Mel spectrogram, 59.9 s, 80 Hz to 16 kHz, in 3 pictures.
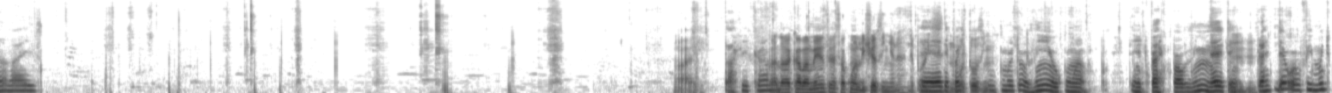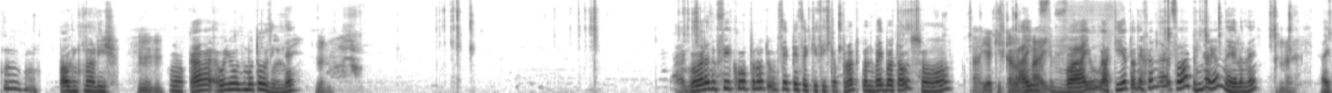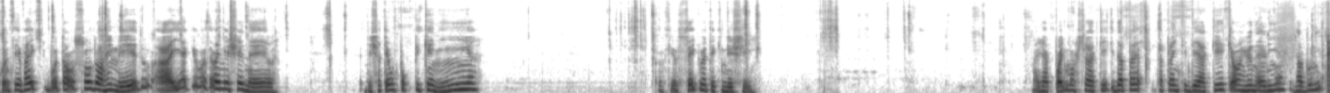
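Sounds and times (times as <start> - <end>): knife scratching wood: 8.1 - 8.6.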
